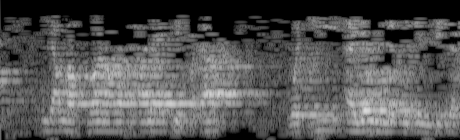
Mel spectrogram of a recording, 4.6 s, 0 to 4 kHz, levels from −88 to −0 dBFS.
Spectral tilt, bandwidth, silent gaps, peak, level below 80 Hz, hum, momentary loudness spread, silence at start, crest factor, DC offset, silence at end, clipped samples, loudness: -9.5 dB/octave; 3.2 kHz; none; -10 dBFS; -68 dBFS; none; 11 LU; 0 s; 16 dB; under 0.1%; 0 s; under 0.1%; -25 LUFS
